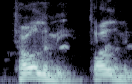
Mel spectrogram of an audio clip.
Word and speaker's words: Ptolemy: Ptolemy. The P is silent.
